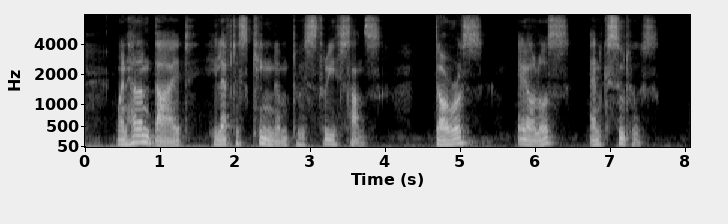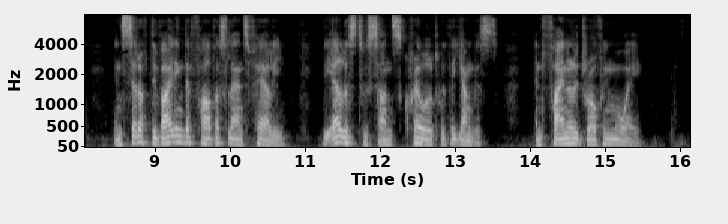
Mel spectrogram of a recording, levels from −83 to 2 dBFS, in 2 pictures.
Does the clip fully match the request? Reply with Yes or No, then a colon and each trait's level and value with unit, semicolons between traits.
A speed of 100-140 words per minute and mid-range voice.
No: slow, 135 wpm; low, 105 Hz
